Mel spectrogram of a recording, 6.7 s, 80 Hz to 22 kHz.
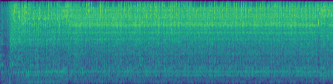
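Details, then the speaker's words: Craftsman 3hp 21-inch snowblower, Tecumseh two-stroke, after carb rebuild and service, restarted after cooling: high buzzy note steady at constant speed without sputtering or surging; normal running. "pull yeah she running real good Fellas let's bring it in and finish it"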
